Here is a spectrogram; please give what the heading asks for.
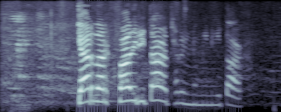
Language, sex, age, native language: Icelandic, male, 12, Icelandic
